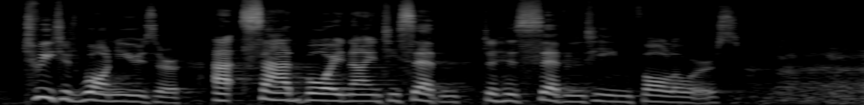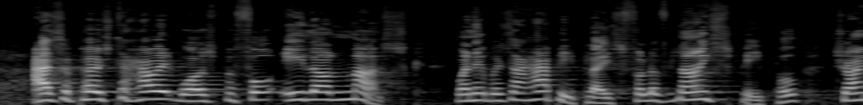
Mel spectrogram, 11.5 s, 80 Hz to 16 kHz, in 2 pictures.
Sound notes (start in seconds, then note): 5.1 audience laughing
